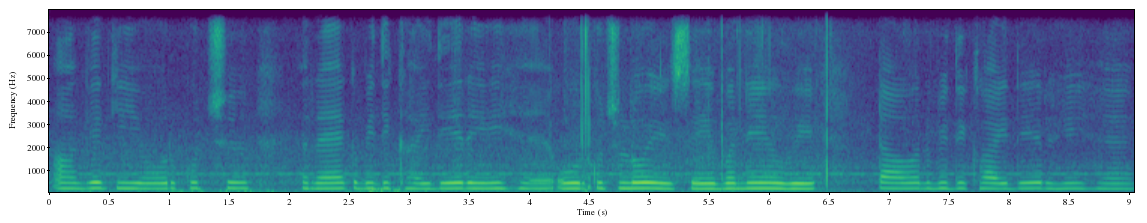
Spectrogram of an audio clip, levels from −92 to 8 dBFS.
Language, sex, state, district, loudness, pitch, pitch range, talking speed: Hindi, female, Haryana, Rohtak, -23 LUFS, 235 Hz, 225-240 Hz, 145 wpm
